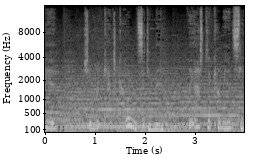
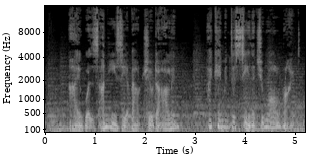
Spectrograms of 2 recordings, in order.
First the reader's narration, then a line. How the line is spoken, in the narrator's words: She said to me, even more sweetly and softly than her wont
